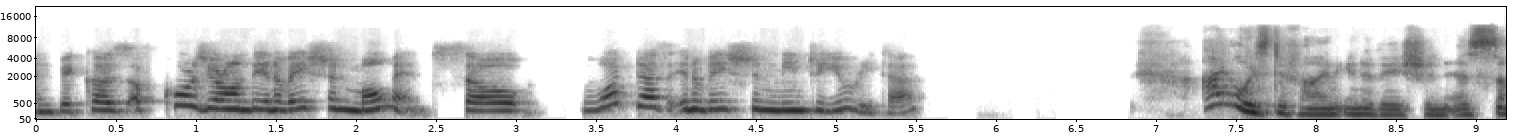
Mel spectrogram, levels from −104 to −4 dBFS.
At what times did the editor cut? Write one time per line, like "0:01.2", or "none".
none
